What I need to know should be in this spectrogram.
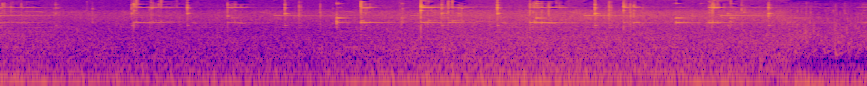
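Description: Wind chimes tinkle softly.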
